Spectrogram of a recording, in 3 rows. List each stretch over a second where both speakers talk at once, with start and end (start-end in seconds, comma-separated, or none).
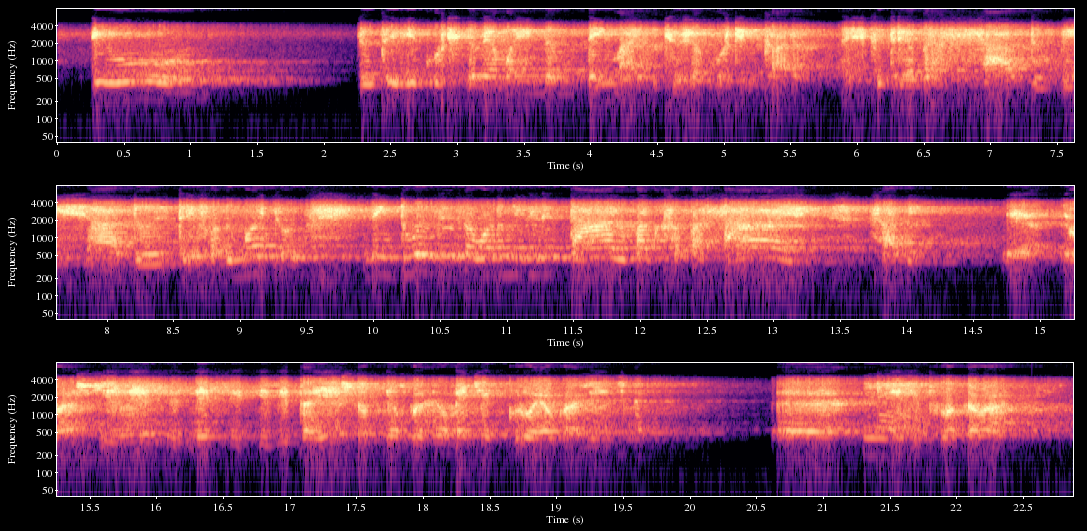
none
